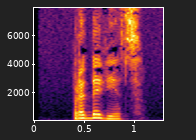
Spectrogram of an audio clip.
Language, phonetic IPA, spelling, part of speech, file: Russian, [prədɐˈvʲet͡s], продавец, noun, Ru-продавец.ogg
- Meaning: 1. seller, salesman, vendor 2. shop assistant (shop employee)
